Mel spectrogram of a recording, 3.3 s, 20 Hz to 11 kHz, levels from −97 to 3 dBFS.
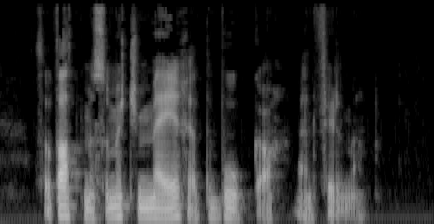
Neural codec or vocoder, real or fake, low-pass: none; real; 9.9 kHz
